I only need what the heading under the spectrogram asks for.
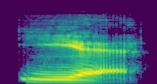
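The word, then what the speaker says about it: いいえ: And he said to use the word ie, pronounced like this. Ie.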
